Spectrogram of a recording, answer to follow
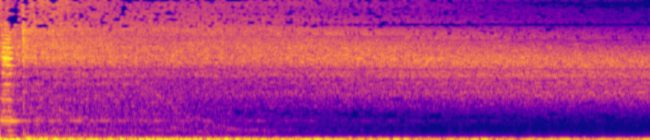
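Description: Deep, artificially boosted sub-bass rumble left sounding after a rap track's beat stops, with a faint hiss above it, slowly dying away.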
